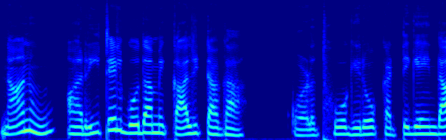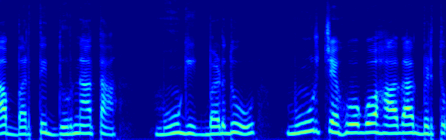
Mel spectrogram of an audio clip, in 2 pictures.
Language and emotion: Kannada, disgusted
